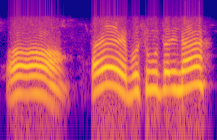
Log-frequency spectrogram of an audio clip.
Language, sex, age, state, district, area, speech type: Bodo, male, 60+, Assam, Baksa, urban, conversation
